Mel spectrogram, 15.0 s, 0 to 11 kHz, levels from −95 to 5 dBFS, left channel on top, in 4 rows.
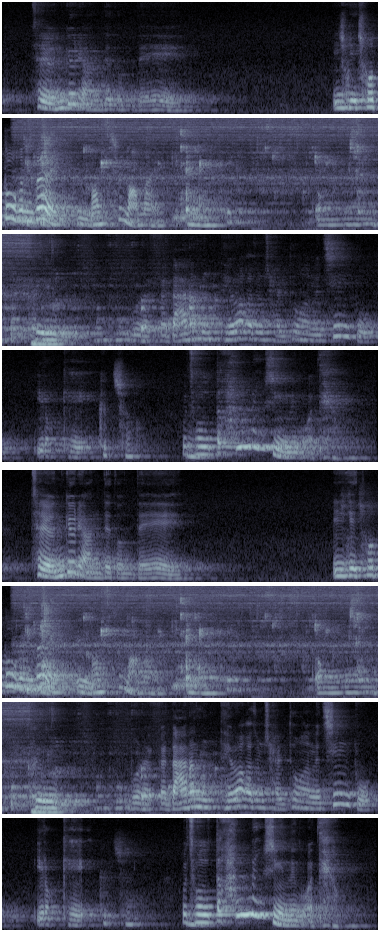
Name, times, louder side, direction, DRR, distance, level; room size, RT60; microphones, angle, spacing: voice 1, 0.3-1.8 3.3-3.7 4.1-4.8 6.9-8.2 8.8-11.2 11.6-12.2 13.1-14.7, right 4 dB, 45° right, 10 dB, 0.6 m, -33 dB
voice 2, 3.4-4.3 4.7-5.9 12.3-12.6 13.1-13.3, left 4 dB, 45° left, 11 dB, 0.5 m, -31 dB
sound 1, 3.9-9.7, equal, 10° right, 0.7 m, -36 dB
9.6 x 4.6 x 5.0 m, 1.2 s
head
